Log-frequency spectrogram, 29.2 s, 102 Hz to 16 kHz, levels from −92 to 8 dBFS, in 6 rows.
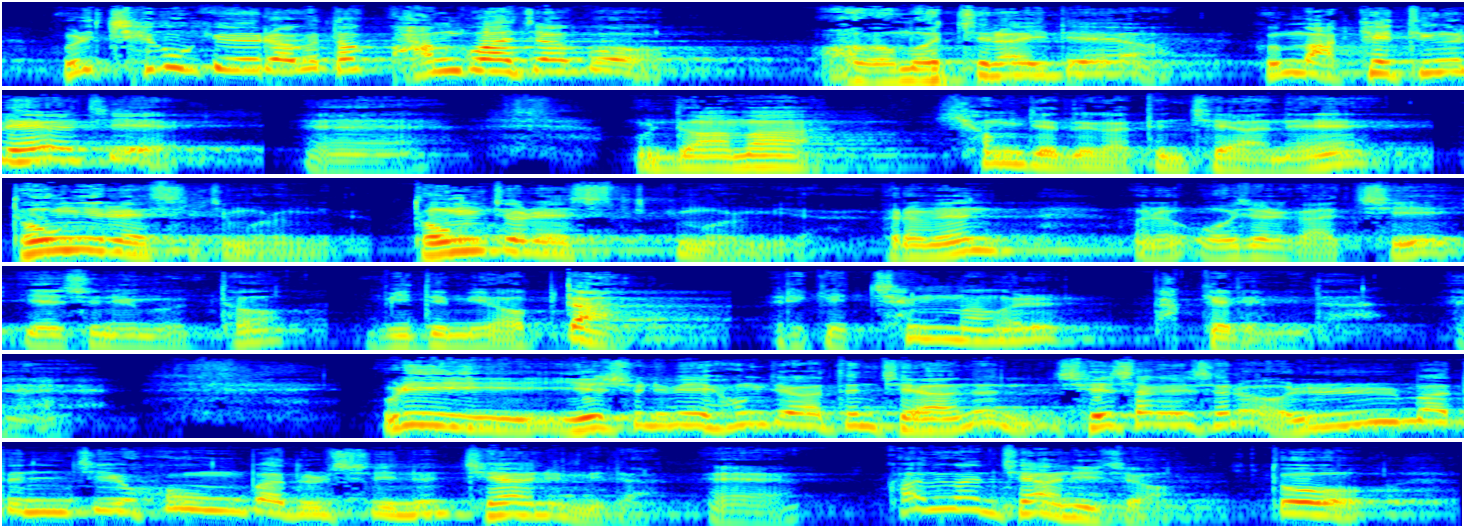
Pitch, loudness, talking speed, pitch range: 220 Hz, -23 LUFS, 280 characters per minute, 175-255 Hz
